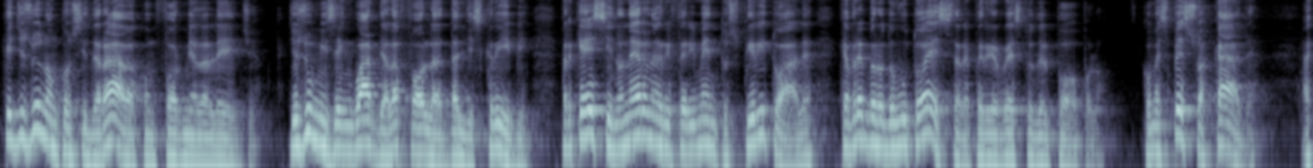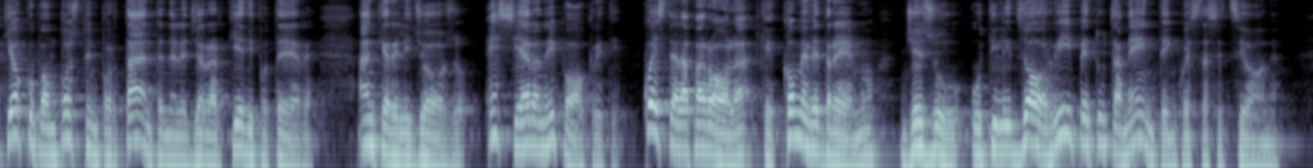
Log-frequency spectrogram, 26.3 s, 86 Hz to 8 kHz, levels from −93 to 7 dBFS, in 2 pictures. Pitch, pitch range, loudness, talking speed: 120 Hz, 100-155 Hz, -24 LUFS, 140 wpm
